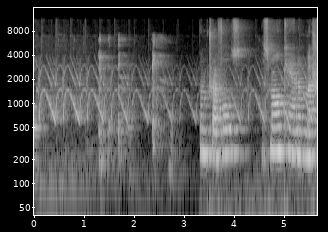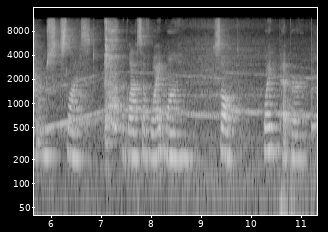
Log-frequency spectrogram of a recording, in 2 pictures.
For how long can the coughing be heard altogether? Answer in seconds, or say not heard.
2 s.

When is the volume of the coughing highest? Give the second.
7 s.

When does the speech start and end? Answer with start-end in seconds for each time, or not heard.
3.3-11.2.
